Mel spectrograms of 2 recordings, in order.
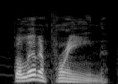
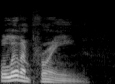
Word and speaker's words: phenylephrine: Phenylephrine. I think that's how you pronounce it. Phenylephrine.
